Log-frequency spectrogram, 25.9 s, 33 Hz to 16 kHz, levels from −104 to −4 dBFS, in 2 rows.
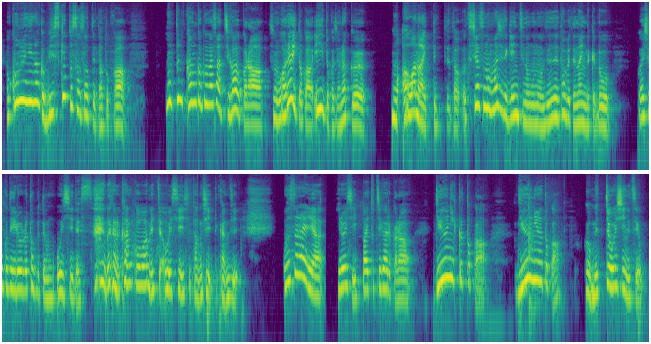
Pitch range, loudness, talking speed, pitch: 190-320 Hz, -17 LUFS, 370 characters per minute, 240 Hz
